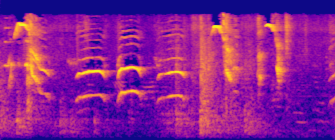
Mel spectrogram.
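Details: A baby pet monkey crying and screaming: thin, high arching squeals repeated in quick bursts, some rising then falling, with soft rustling and handling noises between them.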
